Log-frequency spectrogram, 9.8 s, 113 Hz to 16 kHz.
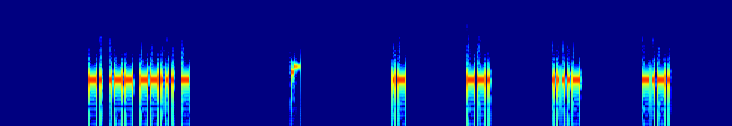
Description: Morse code, heard as a keyed tone, about 36 wpm, spaced as for 15 wpm, 700 Hz. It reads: NW7T AG4C
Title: USA Call Signs - 4 Characters - 8x Character Spacing - 35wpm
